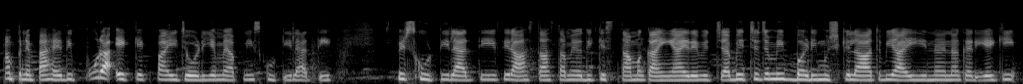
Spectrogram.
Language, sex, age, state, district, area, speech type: Dogri, female, 18-30, Jammu and Kashmir, Samba, rural, spontaneous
